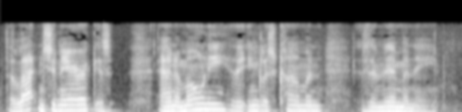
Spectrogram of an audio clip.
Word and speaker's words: anemone: If you look up that genus in a dictionary of plant names, you'll probably see that the accent is on the M-O, so anemone. But, not anemone.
